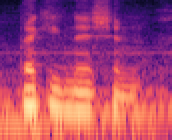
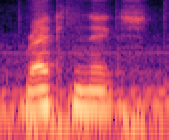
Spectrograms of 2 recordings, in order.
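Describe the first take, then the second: No difference in how they are said.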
